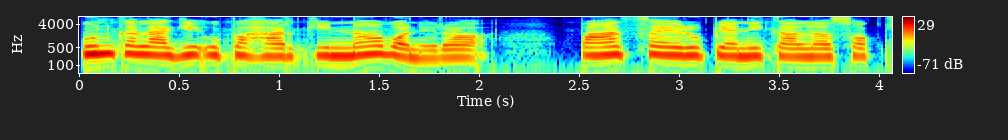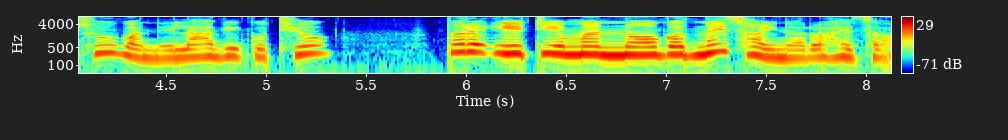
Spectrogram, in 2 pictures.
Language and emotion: Nepali, sad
